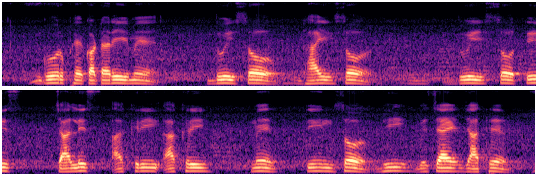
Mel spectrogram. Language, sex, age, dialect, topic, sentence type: Chhattisgarhi, male, 18-24, Northern/Bhandar, banking, statement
